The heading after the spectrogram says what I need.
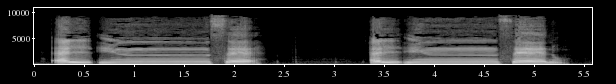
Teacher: Falyanzuril insanu. But here the noon is soft because sin is soft, so you need to keep the tongue flat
